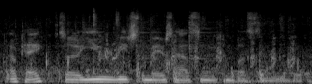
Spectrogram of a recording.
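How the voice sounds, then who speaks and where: A man's voice: lowish voice, a little fast. A man as dungeon master, improvising the story and explaining rules in a loose, casual way, over a noisy recording. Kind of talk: improvised tabletop game narration. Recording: noisy home podcast recording.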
